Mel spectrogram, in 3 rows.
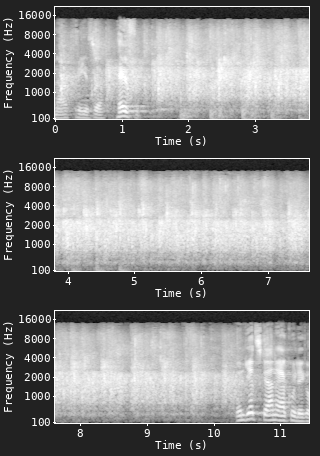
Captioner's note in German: Beifall BÜNDNIS 90/DIE GRÜNEN und CDU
